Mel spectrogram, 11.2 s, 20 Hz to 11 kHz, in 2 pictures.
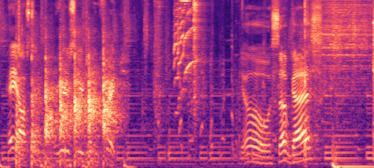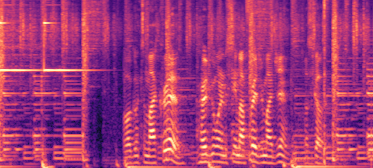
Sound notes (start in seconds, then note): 0.2 knocking; 3.1 door creaks; 4.7 upbeat music; 5.6 ding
